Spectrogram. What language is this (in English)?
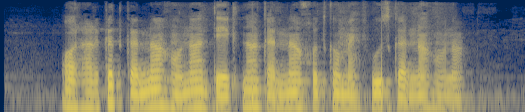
Urdu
